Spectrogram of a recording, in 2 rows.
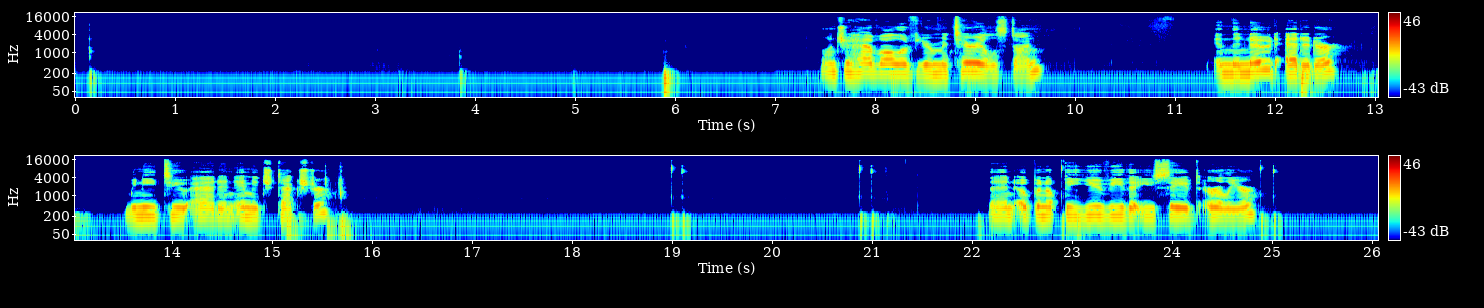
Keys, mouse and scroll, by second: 0.0-3.7 middle drag, 4.1-6.9 scroll down 1, 6.9 middle click, 15.4 shift+a, 18.9 click.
